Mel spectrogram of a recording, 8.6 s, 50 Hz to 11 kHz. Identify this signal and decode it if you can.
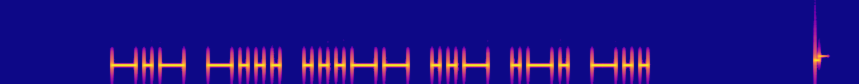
Morse code, heard as a keyed tone, about 15 wpm, 700 Hz. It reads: KB3URD
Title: USA Call Signs 15wpm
